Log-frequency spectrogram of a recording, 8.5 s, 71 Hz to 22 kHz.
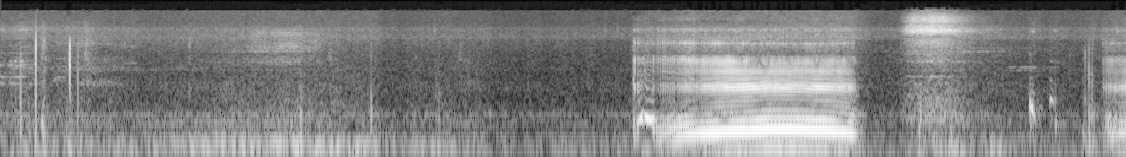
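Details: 14-year-old female cat, Maggie, who started snoring in old age: quiet low breathing rumble, then one loud, drawn-out, buzzing tonal snore of about two seconds and a brief noisy exhale.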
